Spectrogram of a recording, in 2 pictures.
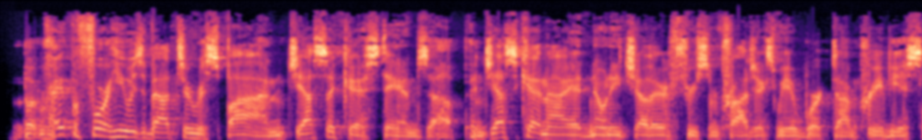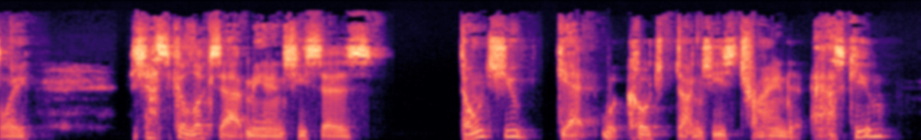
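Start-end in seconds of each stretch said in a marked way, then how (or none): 10.4-13.6 imitated stern scolding voice. Retelling a coworker's question, imitating a scolding stern mom. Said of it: "like a stern mom who's upset".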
